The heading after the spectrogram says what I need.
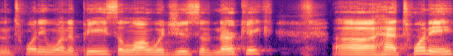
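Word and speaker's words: Jusuf Nurkić: Did you just say Juice of Nurkic? Jusuf Nurkic. That was his name. Jusuf Nurkic. Sound like you said Juice of Nurkic. What the? That's exactly how you say it.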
